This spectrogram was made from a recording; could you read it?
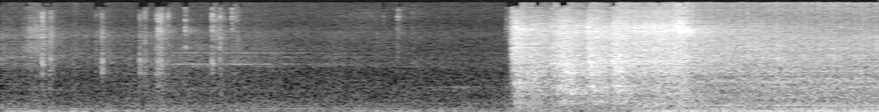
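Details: Duster after major engine service and suspension work, starting for road test: faint key jingles, short crank catching at once, then smooth steady idle; healthy engine.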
